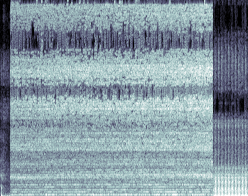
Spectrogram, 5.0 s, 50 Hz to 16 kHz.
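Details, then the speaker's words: Push-pull transfer pump draining water-contaminated gas from an old Ford Bell phone van's tank after 11 years' storage: steady high whine, then rhythmic chugging about four times a second, surging; pump working normally. "okay you can hear the pump chugging away the tank has been completely drained but the push pull pump you know it causes quite a uh surge"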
